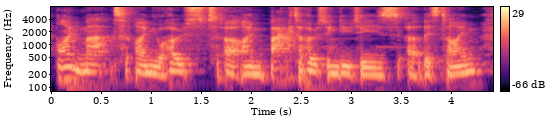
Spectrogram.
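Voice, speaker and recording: A man's voice: lowish voice, a little slow, soft background music. A man hosting casually as he introduces players, chatty and a little hesitant. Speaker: podcast host. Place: room around a table. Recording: roomy, echoing group recording.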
